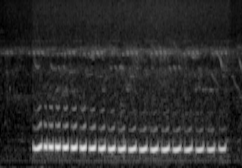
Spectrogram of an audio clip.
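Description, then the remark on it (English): A white-browed coucal gives a long, even series of about twenty hollow, bubbling hoots at a steady rhythm, like liquid glugging from a bottle, holding the same low pitch and loudness throughout. “This call, likened to the sound of water running out of a bottle, is common in many parts of Africa.”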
